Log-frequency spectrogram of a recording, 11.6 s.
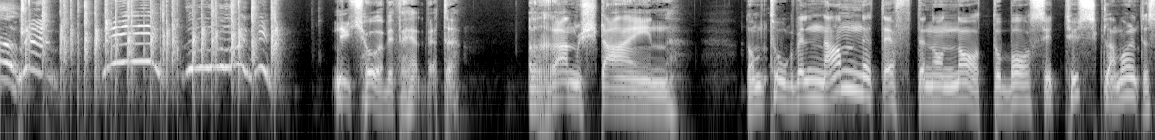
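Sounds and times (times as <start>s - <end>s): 
applause: 0.0s - 3.0s
speech: 3.4s - 4.7s, 5.3s - 6.8s, 7.4s - 11.5s.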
